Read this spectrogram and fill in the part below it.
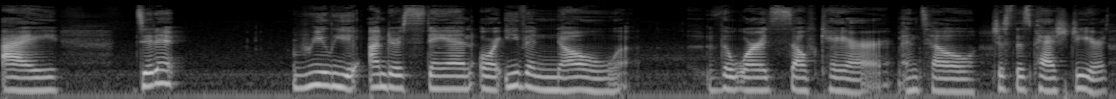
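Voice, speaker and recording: A woman in her thirties speaks into her phone in an unhurried, reflective voice note. Her voice sits on the low side and she takes her time with each thought, sincere and personal. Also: fairly even intonation. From United States. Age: 30s. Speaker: podcast listener. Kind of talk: voice note message.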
